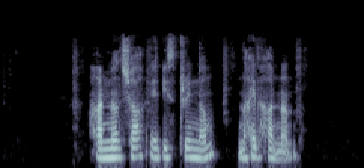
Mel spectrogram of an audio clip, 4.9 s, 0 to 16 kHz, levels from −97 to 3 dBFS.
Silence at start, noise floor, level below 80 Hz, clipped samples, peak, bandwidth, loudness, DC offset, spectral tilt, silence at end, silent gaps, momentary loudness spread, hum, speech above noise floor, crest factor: 1.2 s; under -90 dBFS; -64 dBFS; under 0.1%; -4 dBFS; 8 kHz; -26 LUFS; under 0.1%; -5.5 dB/octave; 0.9 s; none; 12 LU; none; over 65 dB; 24 dB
